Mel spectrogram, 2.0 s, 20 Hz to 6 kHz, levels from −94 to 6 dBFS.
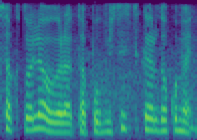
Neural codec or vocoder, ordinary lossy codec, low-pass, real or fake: vocoder, 22.05 kHz, 80 mel bands, HiFi-GAN; AAC, 32 kbps; 5.4 kHz; fake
